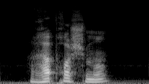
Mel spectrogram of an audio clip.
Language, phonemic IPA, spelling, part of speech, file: French, /ʁa.pʁɔʃ.mɑ̃/, rapprochement, noun, Fr-rapprochement.ogg
- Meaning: 1. act or process of getting closer, nearer together 2. link (between two things)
